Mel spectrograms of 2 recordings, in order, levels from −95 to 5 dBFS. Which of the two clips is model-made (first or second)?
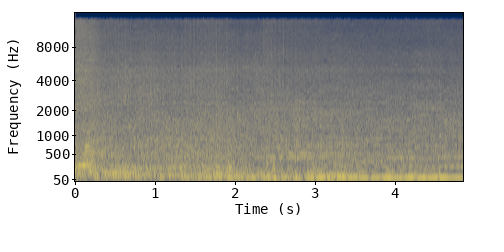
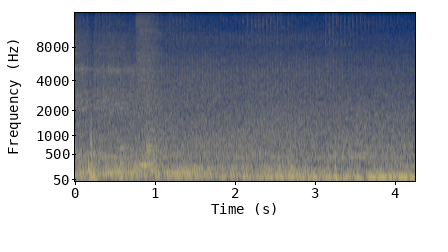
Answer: first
